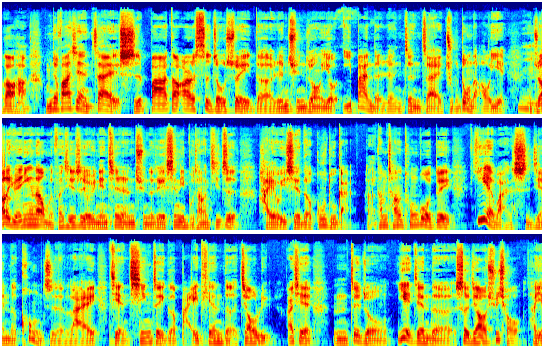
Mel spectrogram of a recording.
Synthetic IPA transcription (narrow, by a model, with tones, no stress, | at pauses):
kɑ˥˩ʊxa̰˧wɔ˨˩mə˦t͡ɕjo˥˩ʊfa˥ɕjɛ˥˧nt͡sa˥˩ɪʂɻ̩˧˥pa˥t̪ɑ˥˧ʊʔɐ˞˥˧˩sɹ̩˥˩ʈ͡ʂo˥ʊswe˥˩ɪd̪ə˩ɻə˧˥nt͡ɕʰy˧˥nʈ͡ʂʊ˥ŋjo˨˩ʊi˧˥pa˥˩nd̪ə˩ɻə̰˧˥nʈ͡ʂɤ˥˧ŋt͡sa˥˩ɪʈ͡ʂu˨˩t̪ʊ˥˩ŋd̪ə̰˩ʔɑ̰˧˥ʊjɛ˥˩ | ʈ͡ʂu˨˩jɑ˥˩ʊd̪ə˩ɥɛ˧˥ni˥nnə˧wɔ˨˩mə˦nd̪ə˧fə˥nɕ̬i˧˥ʂ̬ɻ̩˥˩jo˧˥ʊy˧˥njɛ˧˥nt͡ɕʰi˥ŋɻə˧˥nt͡ɕʰy˧˥nd̪ə˧ʈ͡ʂɤ˥˩ɡə˩ɕi˥nli˧˥pu˨˩ʈ͡ʂʰɑ˧˥ŋt͡ɕi˥ʈ͡ʂɻ̩˥˩xa˧˥ɪjo˨˩ʊi˥˩ɕjɛ˥d̪ə˨ku˥t̪̬u˧˥ka̰˨˩˦n | ɐ̰˧t̪ʰa˥mə˨nʰʈ͡ʂʰɑ˧˥ŋʂ̩ʰ˧˥t̪ʰʊ˥ŋkwɔ˥˧t̪we˥˩ɪ | jɛ˥˩wa̰˧˥nʂɻ̩˧˥t͡ɕjɛ˥nd̪ə˨kʰʊ˥˧ŋʈ͡ʂɻ̩˥˩la˧˥ɪt͡ɕjɛ˨˩nt͡ɕʰi˥ŋʈ͡ʂɤ˥˩ɡə˩pa̰˧˥ɪt̪ʰjɛ˥nd̪ə˨t͡ɕjɑ˥ʊly˥˩ | ə˞˧˥t͡ɕʰjɛ˨˩n̩˥˩ʈ͡ʂɤ˥˩ʈ͡ʂʊ˨˩ŋjɛ˥˩t͡ɕjɛ˥˩nd̪ə˨ʂɤ˥˩t͡ɕjɑ˥ʊɕy˥t͡ɕʰjo̰˧˥ʊt̪ʰa˥jɛ˨˩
